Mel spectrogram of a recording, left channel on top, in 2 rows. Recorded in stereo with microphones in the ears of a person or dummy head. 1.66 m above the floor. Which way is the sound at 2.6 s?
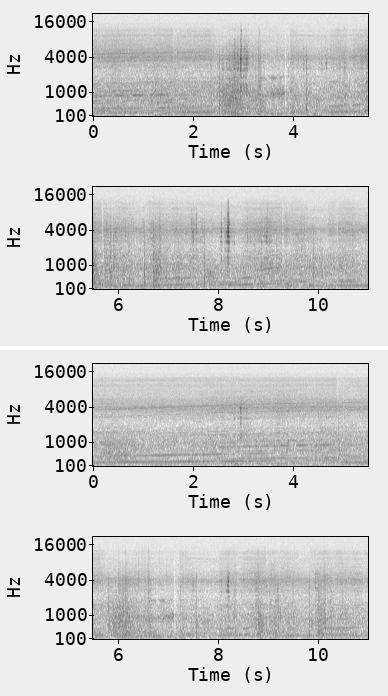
85° left.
